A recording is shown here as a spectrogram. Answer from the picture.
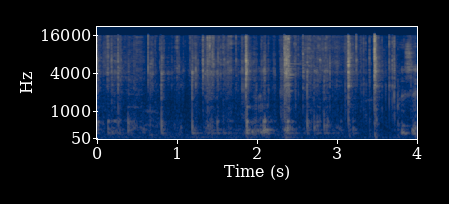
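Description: Hard plastic parts of a Transformers Animated Blitzwing figure clicking and clacking as they are folded and moved into place by hand: irregular sharp clicks, the loudest about two and three and a half seconds in.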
